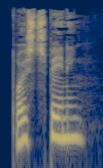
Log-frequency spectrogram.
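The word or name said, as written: brystspænding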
